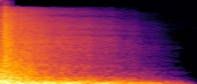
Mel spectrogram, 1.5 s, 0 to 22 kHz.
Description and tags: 2nd cannon-like boom. Made in Audacity.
